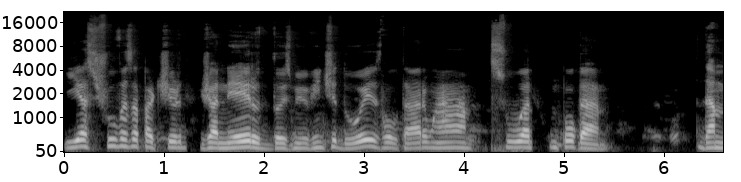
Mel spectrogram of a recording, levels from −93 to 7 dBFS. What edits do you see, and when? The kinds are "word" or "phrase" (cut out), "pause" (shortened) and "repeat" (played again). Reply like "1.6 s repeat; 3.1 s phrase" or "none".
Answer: 1.2 s word; 3.2 s word; 4.3 s phrase; 4.7 s phrase; 5.1 s word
